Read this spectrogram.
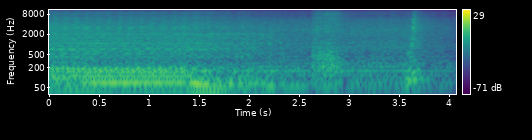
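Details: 1973 VW Beetle, air-cooled flat-four, after installing a remanufactured Bosch 034 distributor (Pertronix kept failing; new coil, plugs, wires): first-gear takeoff, barely on throttle, deep even note pulls away smoothly with no stumble, almost fuel-injected; normal acceleration.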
